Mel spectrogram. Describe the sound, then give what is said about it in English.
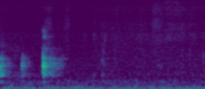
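Three soft knocks on a hidden door in a dead-end wall in quick succession, the third slightly sharper, followed by quiet room tone. “You knock on the hidden door.”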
